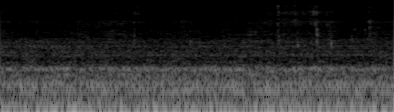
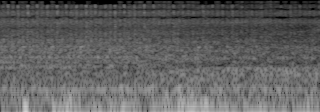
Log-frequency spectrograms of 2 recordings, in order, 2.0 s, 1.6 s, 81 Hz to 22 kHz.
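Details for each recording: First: Toyota Camry V6 (2008 or 2009) that had idle vibration and a cylinder 6 misfire, after the cylinder 6 coil was replaced: steady, low idle rumble with an even beat; smooth, no shaking or misfire counts. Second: 2008/2009 Toyota Camry V6 at idle with a vibration complaint: low engine idle with an uneven, lumpy beat and occasional stumbles, a misfire.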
